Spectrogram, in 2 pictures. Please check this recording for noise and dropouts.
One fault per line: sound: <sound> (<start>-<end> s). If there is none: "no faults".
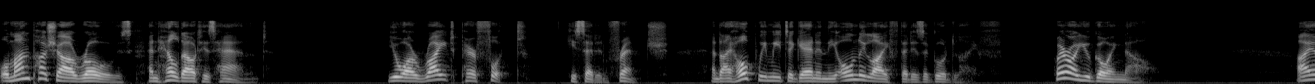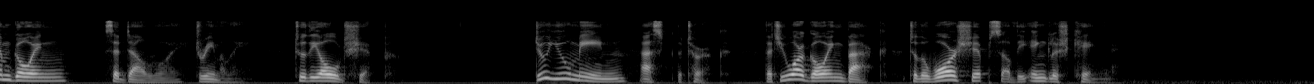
no faults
